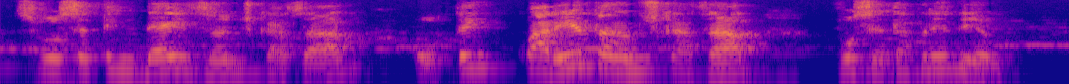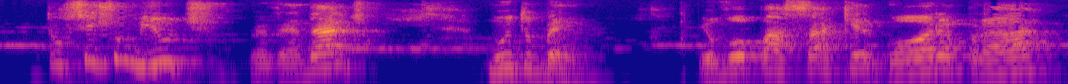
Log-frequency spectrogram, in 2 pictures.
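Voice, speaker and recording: A man's voice: high-pitched, echoey room, highs cut off, slight background noise. A man from Minas Gerais, Brazil, a pastor teaching a couples class in a conversational way, full of filler tags and restarts. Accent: Brazilian Portuguese, Minas Gerais.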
